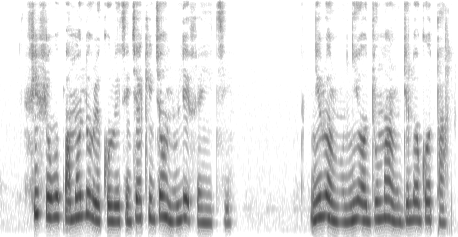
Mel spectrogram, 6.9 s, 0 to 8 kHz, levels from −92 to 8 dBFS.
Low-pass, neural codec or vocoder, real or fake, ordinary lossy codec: none; none; real; none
